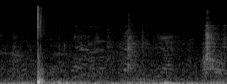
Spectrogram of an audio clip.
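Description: A football struck hard once, a sharp thud about half a second in, with players' voices calling in the distance.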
